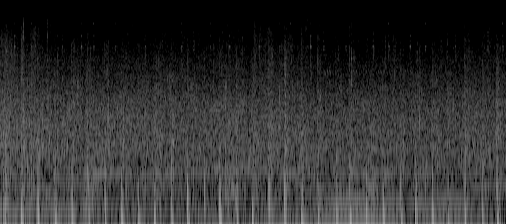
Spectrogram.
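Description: A horse's hooves thud steadily on a dirt trail.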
